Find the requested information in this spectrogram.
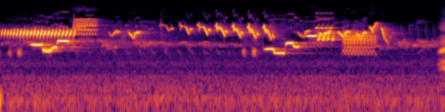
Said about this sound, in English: I was surrounded with bird song. The wood thrush, the hooded warbler, the yellow-throated warbler, and that high sewing machine song of the pine warbler. All of them were singing at once.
